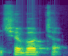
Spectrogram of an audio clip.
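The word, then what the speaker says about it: Kjipuktuk: Before we begin, I'd like to acknowledge that Right Start Newcomer Services conducts business in Chiboutuk, which is how you say Halifax in the Mi'kmaq language.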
